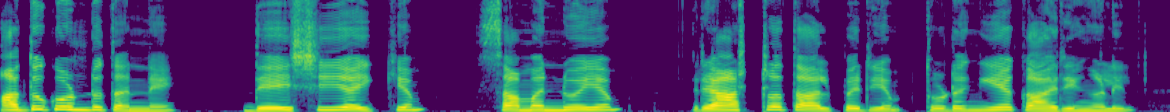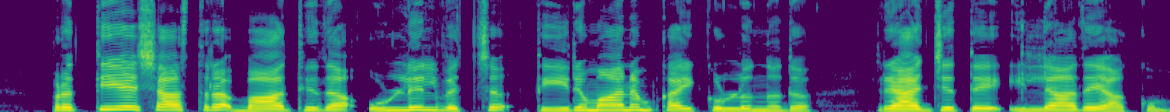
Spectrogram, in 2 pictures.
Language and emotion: Malayalam, neutral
